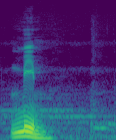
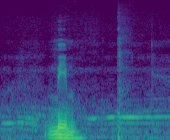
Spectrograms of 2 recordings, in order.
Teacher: Yang bergerak adalah bibir, mim. Kemudian bibir yang atas dan bibir yang bawah itu ketemu ketika menyebutkan huruf mim.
